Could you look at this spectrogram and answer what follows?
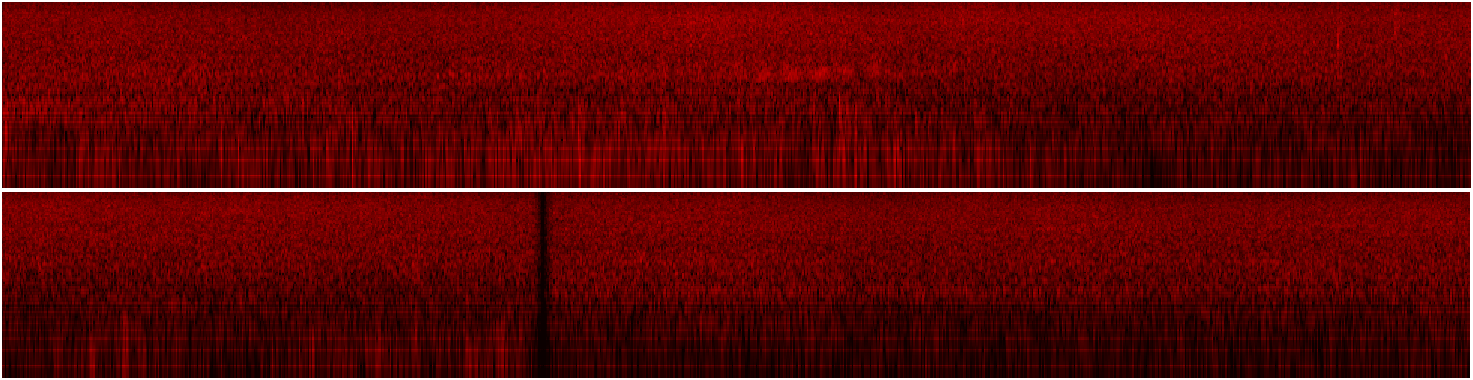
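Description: Steady rushing of water gushing from a burst water main, spraying up as a jet and pouring down a bank into a canal. The rush breaks off for an instant about two-thirds of the way in and carries on slightly lower and steadier, with a faint hum underneath.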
